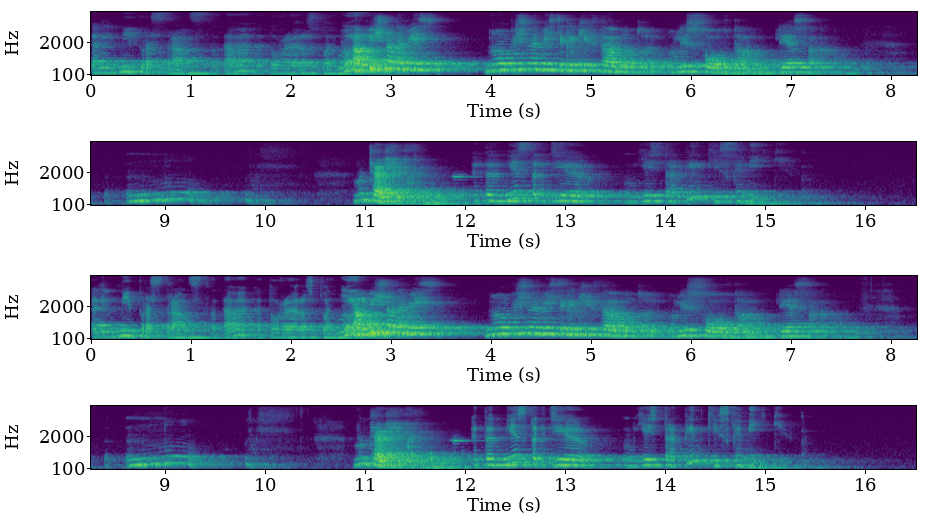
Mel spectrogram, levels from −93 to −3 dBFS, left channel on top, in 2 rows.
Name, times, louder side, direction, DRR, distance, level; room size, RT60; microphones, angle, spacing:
voice 1, 0.0-2.9 8.6-9.3 9.8-10.0 10.9-11.1 11.4-13.3 13.6-15.2, right 2 dB, 75° right, 6 dB, 0.8 m, -33 dB
voice 2, 2.4-3.5 3.9-7.1 7.5-7.6 10.9-11.7, equal, 75° left, -2 dB, 1.6 m, -27 dB
9.5 x 3.7 x 4.2 m, 1.5 s
head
